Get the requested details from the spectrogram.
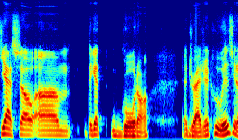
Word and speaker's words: Goran: And in the return, the Raptors get Doran Dragic. Am I saying that right? Dragic. – Goran, Gor- Goran, Dragic.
